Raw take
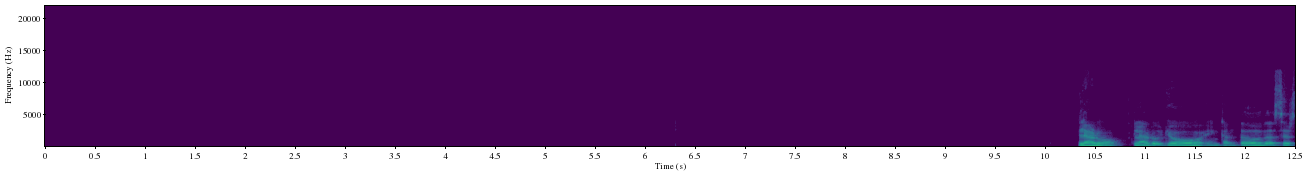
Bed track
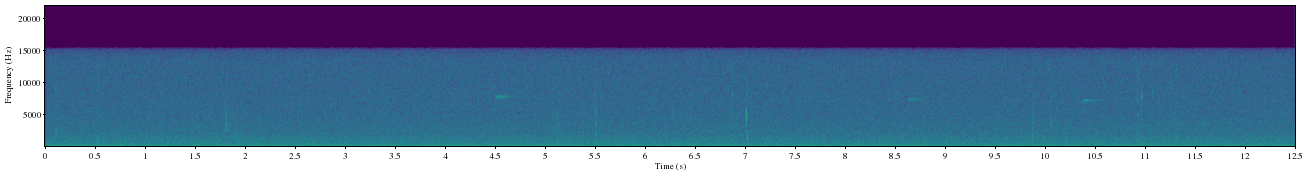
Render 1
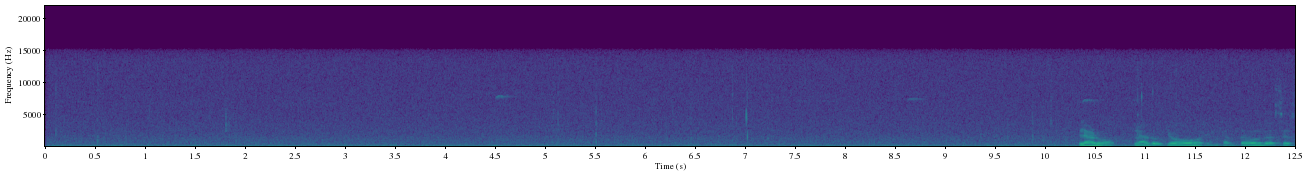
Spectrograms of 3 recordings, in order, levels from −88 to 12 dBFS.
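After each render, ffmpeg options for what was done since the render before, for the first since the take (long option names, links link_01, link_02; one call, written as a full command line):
ffmpeg -i in.wav -i bed.wav -filter_complex "[1:a]volume=-15.5dB[link_01];[0:a][link_01]amix=inputs=2:normalize=0" out.wav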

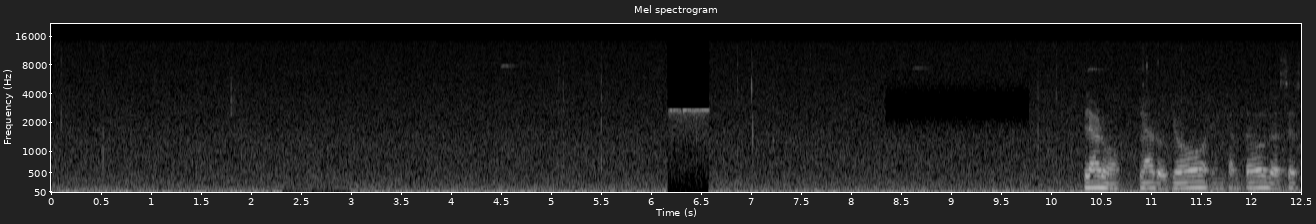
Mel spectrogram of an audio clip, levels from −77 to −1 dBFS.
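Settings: ffmpeg -i in.wav -filter_complex "[0:a]asettb=1/sr,asplit=3[link_01][link_02][link_03];[link_01]atrim=end=2.324[link_04];[link_02]atrim=start=2.32:end=3.01,asetpts=PTS-STARTPTS,afade=type=in:duration=0.004:curve=qsin,afade=type=out:start_time=0.686:duration=0.004:curve=qsin,highpass=150[link_05];[link_03]atrim=start=3.006[link_06];[link_04][link_05]acrossfade=duration=0.004:curve1=hsin:curve2=qsin[link_07];[link_07][link_06]acrossfade=duration=0.004:curve1=qsin:curve2=hsin,asettb=1/sr,asplit=3[link_08][link_09][link_10];[link_08]atrim=end=6.174[link_11];[link_09]atrim=start=6.17:end=6.59,asetpts=PTS-STARTPTS,afade=type=in:duration=0.004:curve=qsin,afade=type=out:start_time=0.416:duration=0.004:curve=qsin,lowpass=frequency=2300:width_type=q:width=0.5098,lowpass=frequency=2300:width_type=q:width=0.6013,lowpass=frequency=2300:width_type=q:width=0.9,lowpass=frequency=2300:width_type=q:width=2.563,afreqshift=-2700[link_12];[link_10]atrim=start=6.586[link_13];[link_11][link_12]acrossfade=duration=0.004:curve1=hsin:curve2=qsin[link_14];[link_14][link_13]acrossfade=duration=0.004:curve1=qsin:curve2=hsin,asettb=1/sr,asplit=3[link_15][link_16][link_17];[link_15]atrim=end=8.354[link_18];[link_16]atrim=start=8.35:end=9.79,asetpts=PTS-STARTPTS,afade=type=in:duration=0.004:curve=qsin,afade=type=out:start_time=1.436:duration=0.004:curve=qsin,asuperstop=centerf=3000:order=4:qfactor=1[link_19];[link_17]atrim=start=9.786[link_20];[link_18][link_19]acrossfade=duration=0.004:curve1=hsin:curve2=qsin[link_21];[link_21][link_20]acrossfade=duration=0.004:curve1=qsin:curve2=hsin" out.wav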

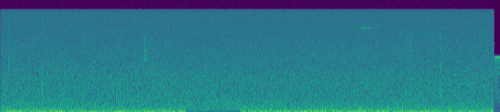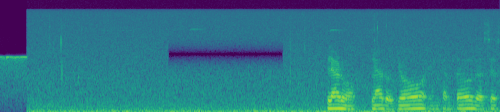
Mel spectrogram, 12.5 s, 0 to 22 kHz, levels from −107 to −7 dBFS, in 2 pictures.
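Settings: ffmpeg -i in.wav -af "volume=7dB" out.wav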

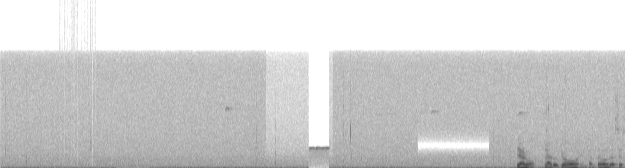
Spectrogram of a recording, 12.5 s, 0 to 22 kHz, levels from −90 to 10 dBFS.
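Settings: ffmpeg -i in.wav -filter_complex "[0:a]asettb=1/sr,asplit=3[link_01][link_02][link_03];[link_01]atrim=end=1.184[link_04];[link_02]atrim=start=1.18:end=1.93,asetpts=PTS-STARTPTS,afade=type=in:duration=0.004:curve=qsin,afade=type=out:start_time=0.746:duration=0.004:curve=qsin,asoftclip=type=hard:threshold=-32.5dB[link_05];[link_03]atrim=start=1.926[link_06];[link_04][link_05]acrossfade=duration=0.004:curve1=hsin:curve2=qsin[link_07];[link_07][link_06]acrossfade=duration=0.004:curve1=qsin:curve2=hsin,asettb=1/sr,asplit=3[link_08][link_09][link_10];[link_08]atrim=end=5.324[link_11];[link_09]atrim=start=5.32:end=6.66,asetpts=PTS-STARTPTS,afade=type=in:duration=0.004:curve=qsin,afade=type=out:start_time=1.336:duration=0.004:curve=qsin,highshelf=frequency=2200:gain=-10[link_12];[link_10]atrim=start=6.656[link_13];[link_11][link_12]acrossfade=duration=0.004:curve1=hsin:curve2=qsin[link_14];[link_14][link_13]acrossfade=duration=0.004:curve1=qsin:curve2=hsin" out.wav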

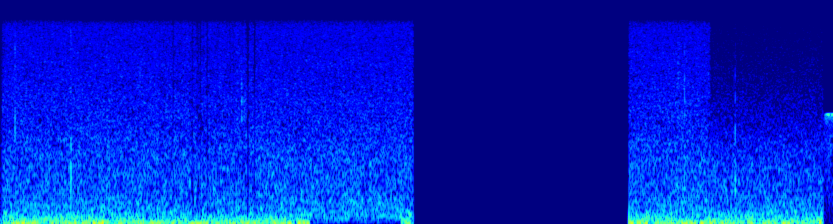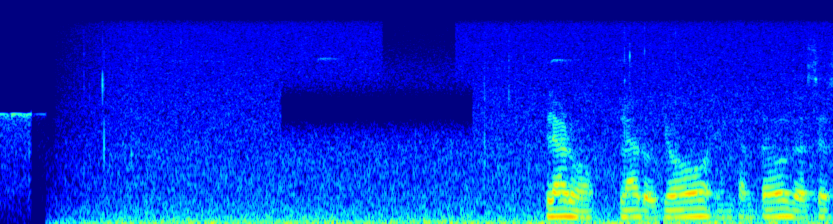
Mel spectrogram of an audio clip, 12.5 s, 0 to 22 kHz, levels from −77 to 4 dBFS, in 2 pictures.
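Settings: ffmpeg -i in.wav -filter_complex "[0:a]asettb=1/sr,asplit=3[link_01][link_02][link_03];[link_01]atrim=end=9.114[link_04];[link_02]atrim=start=9.11:end=9.66,asetpts=PTS-STARTPTS,afade=type=in:duration=0.004:curve=qsin,afade=type=out:start_time=0.546:duration=0.004:curve=qsin,acrossover=split=6000[link_05][link_06];[link_06]acompressor=threshold=-59dB:ratio=4:attack=1:release=60[link_07];[link_05][link_07]amix=inputs=2:normalize=0[link_08];[link_03]atrim=start=9.656[link_09];[link_04][link_08]acrossfade=duration=0.004:curve1=hsin:curve2=qsin[link_10];[link_10][link_09]acrossfade=duration=0.004:curve1=qsin:curve2=hsin,asplit=4[link_11][link_12][link_13][link_14];[link_11]atrim=end=3.1,asetpts=PTS-STARTPTS,afade=type=out:start_time=3.096:duration=0.004:curve=hsin[link_15];[link_12]atrim=start=3.1:end=4.71,asetpts=PTS-STARTPTS,volume=0[link_16];[link_13]atrim=start=4.71:end=6.48,asetpts=PTS-STARTPTS,afade=type=in:duration=0.004:curve=hsin,afade=type=out:start_time=1.766:duration=0.004:curve=hsin:silence=0.0749894[link_17];[link_14]atrim=start=6.48,asetpts=PTS-STARTPTS,afade=type=in:duration=0.73:silence=0.0749894[link_18];[link_15][link_16][link_17][link_18]concat=n=4:v=0:a=1" out.wav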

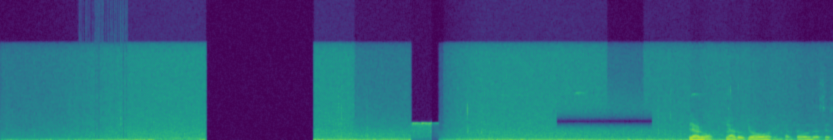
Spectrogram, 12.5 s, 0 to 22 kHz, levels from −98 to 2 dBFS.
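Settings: ffmpeg -i in.wav -filter_complex "[0:a]asplit=2[link_01][link_02];[link_02]alimiter=limit=-20dB:level=0:latency=1,volume=-2dB[link_03];[link_01][link_03]amix=inputs=2:normalize=0,dynaudnorm=framelen=420:gausssize=7:maxgain=11dB" out.wav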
